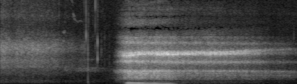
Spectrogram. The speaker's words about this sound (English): take a nice full breath in through your nose and let it out your mouth.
